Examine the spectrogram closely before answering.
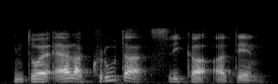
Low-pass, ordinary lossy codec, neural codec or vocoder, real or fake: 5.4 kHz; none; codec, 16 kHz, 0.9 kbps, LongCat-Audio-Codec; fake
